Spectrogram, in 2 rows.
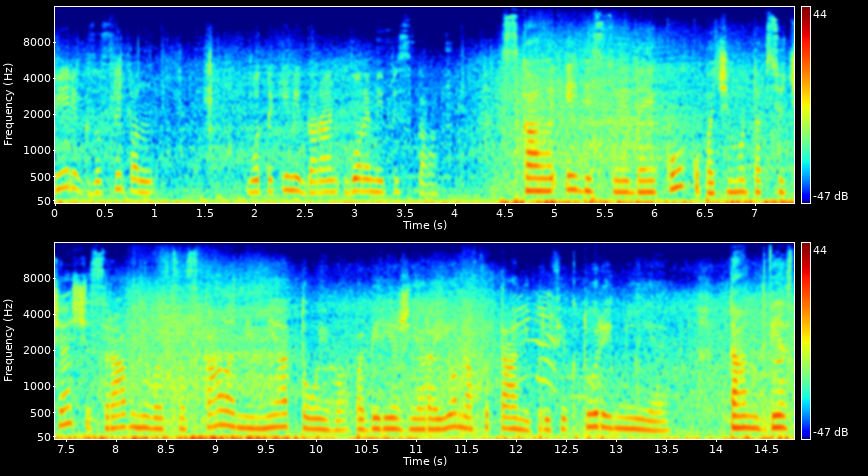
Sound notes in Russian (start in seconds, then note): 4.5 закадровый голос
